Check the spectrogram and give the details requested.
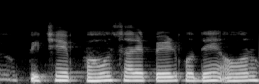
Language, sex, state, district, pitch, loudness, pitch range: Hindi, female, Himachal Pradesh, Shimla, 180 Hz, -12 LUFS, 170-185 Hz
